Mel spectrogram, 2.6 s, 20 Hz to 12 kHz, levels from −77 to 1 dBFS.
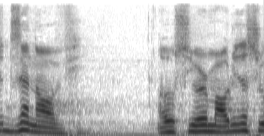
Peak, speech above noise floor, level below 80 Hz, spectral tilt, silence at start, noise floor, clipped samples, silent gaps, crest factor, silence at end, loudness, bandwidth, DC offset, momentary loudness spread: -4 dBFS; 21 dB; -38 dBFS; -5.5 dB/octave; 0 s; -38 dBFS; under 0.1%; none; 14 dB; 0 s; -17 LUFS; 11 kHz; under 0.1%; 16 LU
